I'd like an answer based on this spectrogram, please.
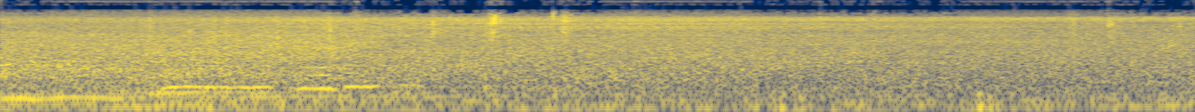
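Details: A steady broadband roar like wind or rushing water, with a brief low hum early on.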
